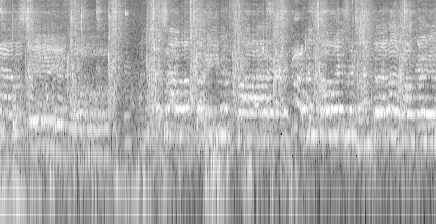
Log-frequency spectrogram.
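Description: Many male voices singing a rousing Irish folk song together, backed by acoustic guitar and a hand drum keeping time.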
